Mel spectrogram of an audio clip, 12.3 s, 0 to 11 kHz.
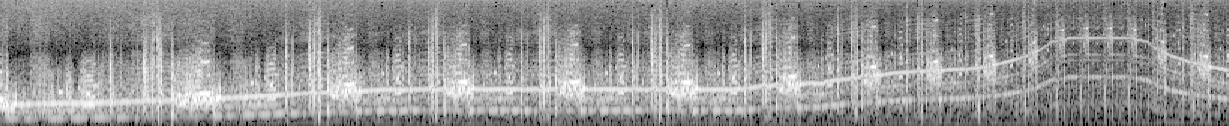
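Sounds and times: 
droning engine-like self-generated feedback tone from a delay pedal: 0.0s - 11.4s
constant crackling clicks: 0.0s - 12.2s
soft pulses: 0.0s - 12.2s.

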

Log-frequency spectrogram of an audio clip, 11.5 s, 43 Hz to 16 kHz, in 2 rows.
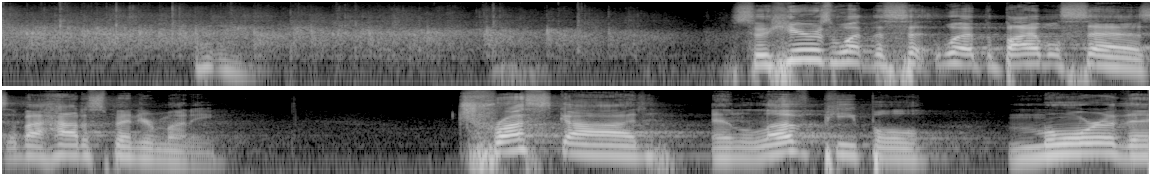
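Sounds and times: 
audience applause: 0.0s - 3.4s
speech: 1.0s - 1.4s, 3.7s - 6.9s, 8.1s - 11.4s.

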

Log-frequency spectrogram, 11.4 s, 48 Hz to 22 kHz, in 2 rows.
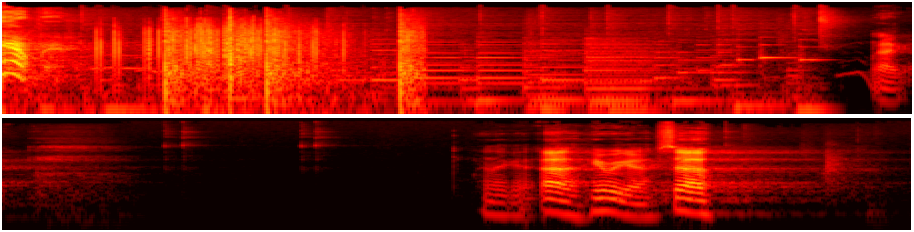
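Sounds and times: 
fireworks bangs and crackles outside: 0.0s - 2.8s
speech: 9.0s - 10.3s.

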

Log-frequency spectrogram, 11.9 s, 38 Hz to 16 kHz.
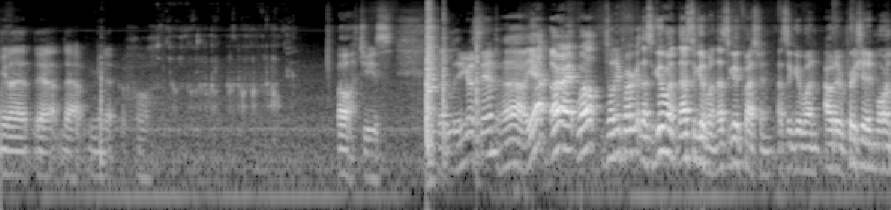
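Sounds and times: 
speech: 0.0s - 2.4s, 4.5s - 11.8s
drink pouring into a glass: 1.4s - 4.0s.

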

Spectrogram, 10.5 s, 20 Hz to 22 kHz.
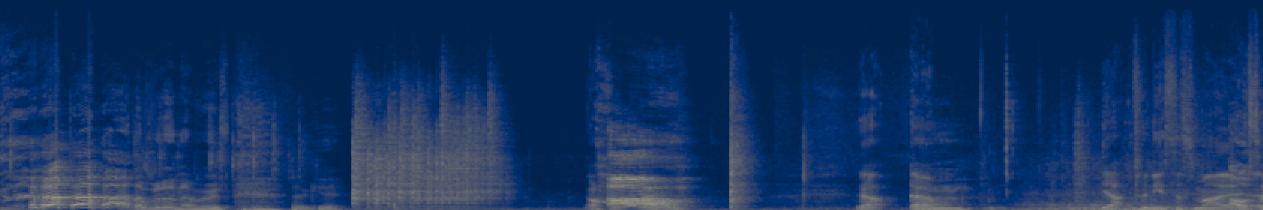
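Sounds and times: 
laughter: 0.0s - 2.4s, 9.2s - 10.5s
speech: 1.1s - 3.0s, 4.9s - 5.8s, 7.1s - 8.4s, 9.2s - 10.5s
dice clattering across a hard tabletop: 1.7s - 4.4s.

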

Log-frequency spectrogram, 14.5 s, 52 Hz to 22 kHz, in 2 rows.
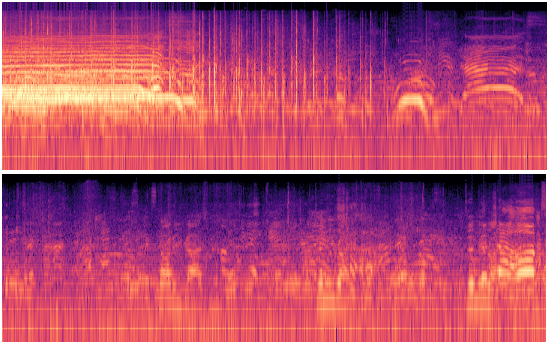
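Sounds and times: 
whoops and shouts: 0.0s - 2.7s, 5.2s - 5.8s
small group yelling and cheering: 0.0s - 2.8s
scattered fast clapping: 0.0s - 5.3s.

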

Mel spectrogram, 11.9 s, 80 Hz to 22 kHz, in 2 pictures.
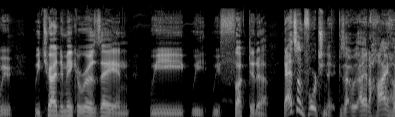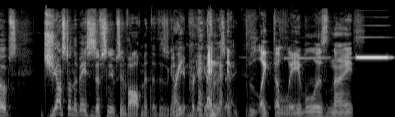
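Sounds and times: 
speech: 0.0s - 11.8s
person talking and laughing: 8.5s - 10.0s
loud piercing high-pitched smoke alarm beep: 10.0s - 11.8s.

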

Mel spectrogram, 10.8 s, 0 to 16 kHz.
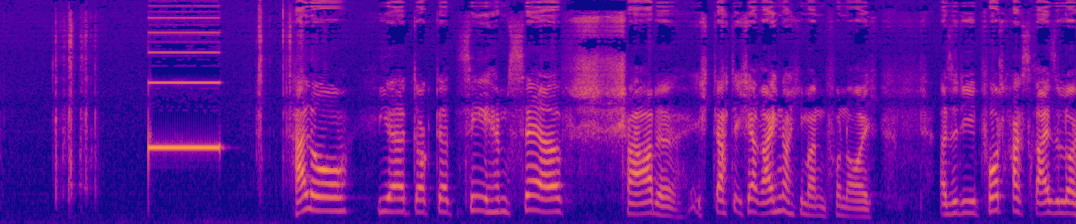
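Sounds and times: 
electronic beep of an answering machine: 1.5s - 2.3s
speech: 3.0s - 10.7s.

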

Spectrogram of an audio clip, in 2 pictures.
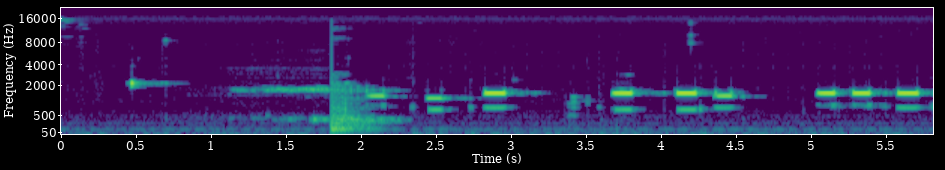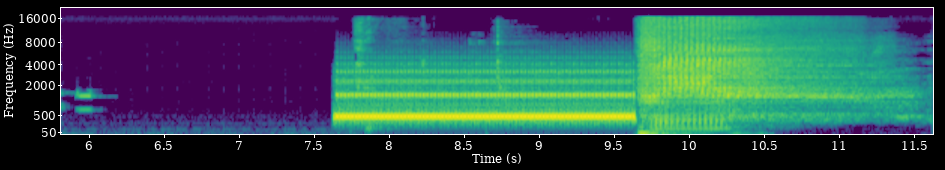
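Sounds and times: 
steady ringing tone on a landline: 7.6s - 9.7s.

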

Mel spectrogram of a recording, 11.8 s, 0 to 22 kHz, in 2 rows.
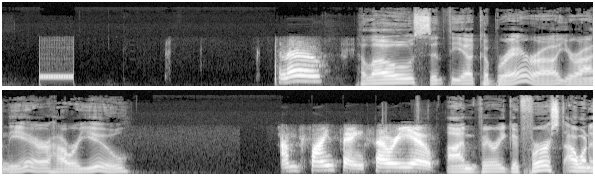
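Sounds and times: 
steady telephone tone: 0.4s - 0.8s
speech: 2.8s - 7.3s, 8.7s - 11.8s.

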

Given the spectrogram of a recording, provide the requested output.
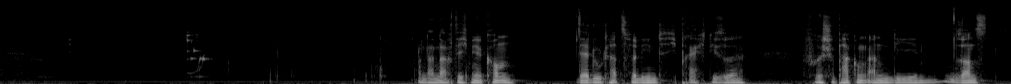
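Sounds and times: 
steady low electrical hum: 0.0s - 10.0s
sipping water: 1.0s - 4.6s
wet mouth sounds: 1.9s - 4.2s
gulping and swallowing water: 2.5s - 4.2s
speech: 4.2s - 5.2s, 5.8s - 10.0s.

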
